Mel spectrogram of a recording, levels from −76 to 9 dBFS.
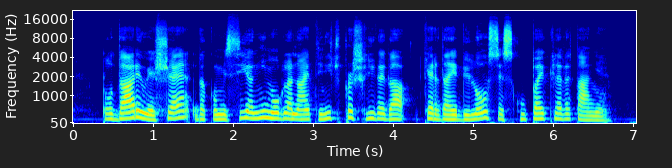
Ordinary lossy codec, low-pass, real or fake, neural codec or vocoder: none; none; fake; codec, 44.1 kHz, 2.6 kbps, SNAC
